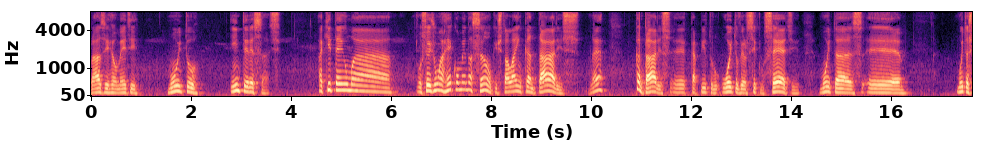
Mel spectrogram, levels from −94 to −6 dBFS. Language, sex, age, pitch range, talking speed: English, male, 60-79, 130-175 Hz, 90 wpm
